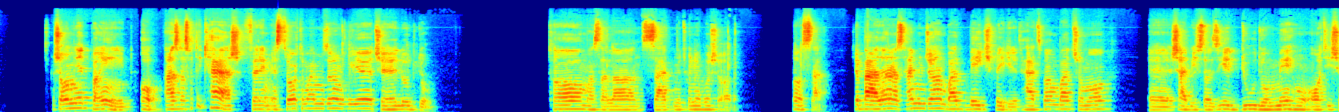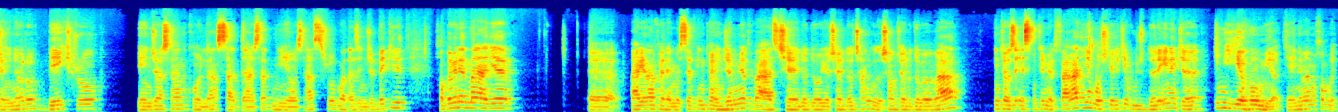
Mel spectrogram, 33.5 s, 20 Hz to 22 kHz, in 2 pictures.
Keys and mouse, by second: 3.4-5.9 drag, 6.9-10.4 drag, 9.9 0, 22.1-22.9 drag, 23.9 space, 30.5 space, 31.5-32.0 drag.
